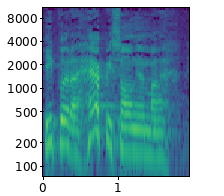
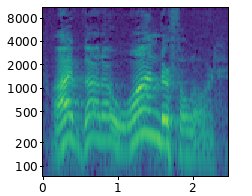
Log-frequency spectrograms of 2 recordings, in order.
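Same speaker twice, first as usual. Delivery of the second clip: put-on heartfelt, full-hearted, slow, fervent delivery; 4 semitones higher than usual. Recalling a man who really put himself into his words; retelling a fervent declaration. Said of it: "he really put himself into it".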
